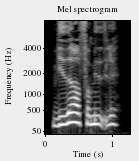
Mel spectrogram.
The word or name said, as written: videreformidle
